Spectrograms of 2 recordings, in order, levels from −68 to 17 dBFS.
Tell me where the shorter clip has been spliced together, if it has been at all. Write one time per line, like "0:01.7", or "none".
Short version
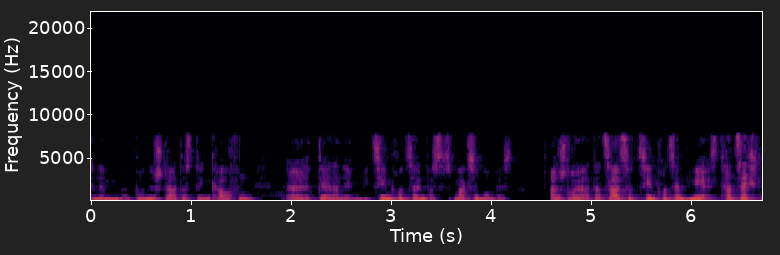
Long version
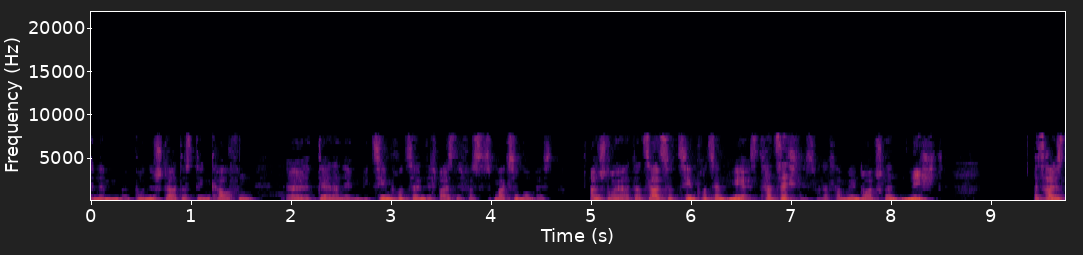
0:03.4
